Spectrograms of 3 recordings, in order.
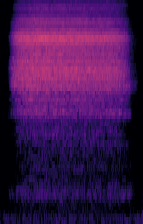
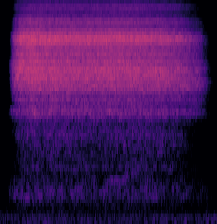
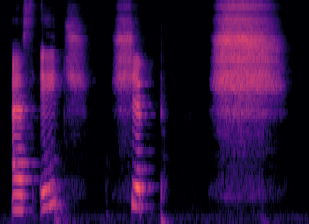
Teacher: yeah it's almost like you're telling someone to be quiet Shh your lips are flat and across but they're not exactly touching and the air is coming through your teeth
